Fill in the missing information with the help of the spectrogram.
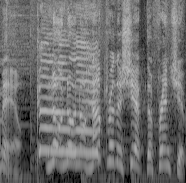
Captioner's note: makes "hinting" noises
